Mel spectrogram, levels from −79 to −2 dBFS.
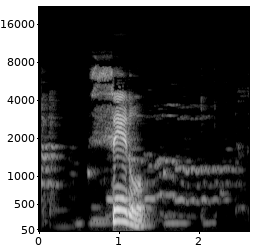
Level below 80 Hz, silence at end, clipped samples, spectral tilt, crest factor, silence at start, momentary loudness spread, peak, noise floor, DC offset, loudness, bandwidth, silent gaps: -66 dBFS; 0.55 s; under 0.1%; -3.5 dB/octave; 20 dB; 0.05 s; 26 LU; -2 dBFS; -48 dBFS; under 0.1%; -18 LUFS; 9.4 kHz; none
